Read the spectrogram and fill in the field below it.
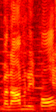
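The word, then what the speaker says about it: Menomonee Falls: Menominee Falls?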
